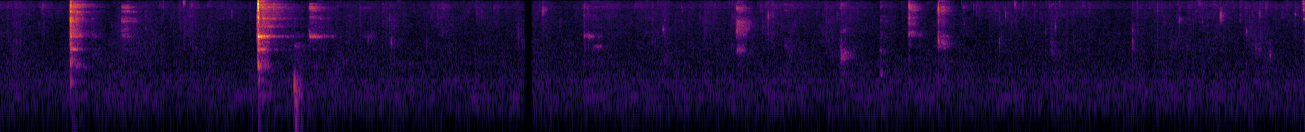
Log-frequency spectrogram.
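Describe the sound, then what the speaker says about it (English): Spoon scraping and clinking against a bowl while stirring an all-purpose marinade, with scattered soft taps and wet squishes at close range, quiet overall. "And give this a stir."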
